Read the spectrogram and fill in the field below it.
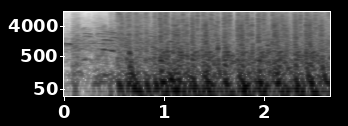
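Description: Rapid automatic gunfire from the Modern Warfare 3 campaign rattles continuously after a brief quiet start, loud, dense and close.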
